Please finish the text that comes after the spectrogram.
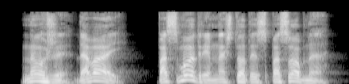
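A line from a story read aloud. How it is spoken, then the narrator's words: Exclaimed. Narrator (Russian): воскликнул он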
